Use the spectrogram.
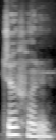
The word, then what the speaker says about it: Jooheon: not i'm sorry but i believe it's joohoon because i heard the members calling him um johony so i believe that the the right pronunciation is to hoon of of the name without the uni the the at the end um and uh this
